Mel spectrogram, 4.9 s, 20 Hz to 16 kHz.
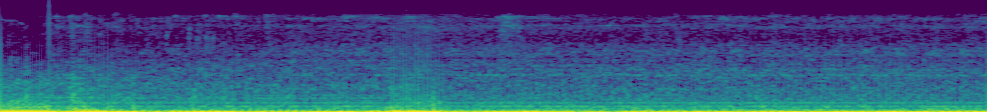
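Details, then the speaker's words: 1984 BMW 318i E30 four-cylinder, sat for 4 years, new battery, after revving to 3000–4000 rpm: low, lumpy idle with uneven, stumbling beat, a little rough; cause not identified. "yeah a little bit of a rough idle"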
